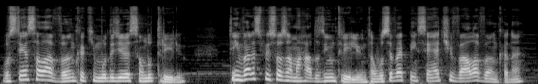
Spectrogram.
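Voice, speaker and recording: Lively, fast-talking Brazilian man narrating. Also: a little high, soft background music. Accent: Brazilian Portuguese. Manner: conversational, addresses the viewer with questions. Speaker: video essayist. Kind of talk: informal scripted narration.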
